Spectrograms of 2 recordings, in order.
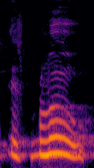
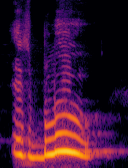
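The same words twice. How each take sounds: First: High, mild imitation of a crying wife; retold tearful wife. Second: High, louder, insisting the second time; insistent repeat. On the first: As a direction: say it lightly, as she said it in tears. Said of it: "and she's crying". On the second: Retold or imitated. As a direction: push it, she won't be doubted.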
